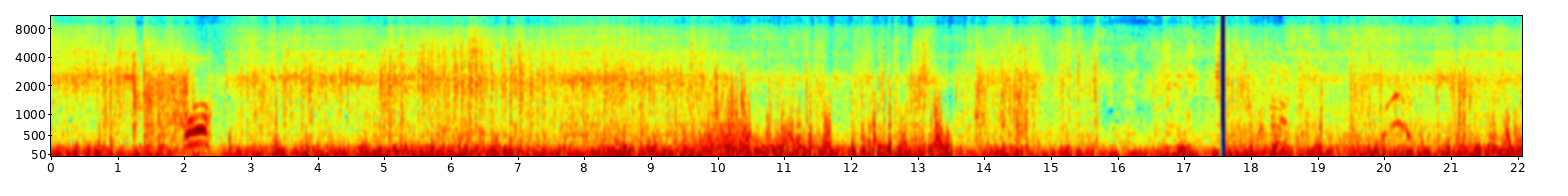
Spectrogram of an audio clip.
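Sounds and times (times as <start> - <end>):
bike tyres and frame rattling: 0.0 - 22.0
wind buffeting microphone: 0.0 - 22.0
knocks from roots and stones: 0.8 - 15.8.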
